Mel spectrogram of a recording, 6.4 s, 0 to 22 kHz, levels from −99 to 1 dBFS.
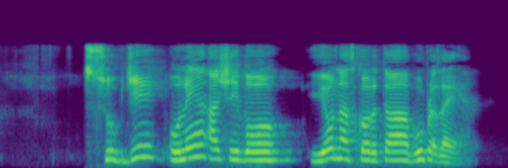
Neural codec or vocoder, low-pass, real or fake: codec, 16 kHz, 2 kbps, X-Codec, WavLM features, trained on Multilingual LibriSpeech; 7.2 kHz; fake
